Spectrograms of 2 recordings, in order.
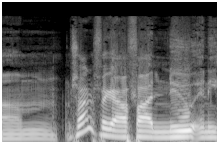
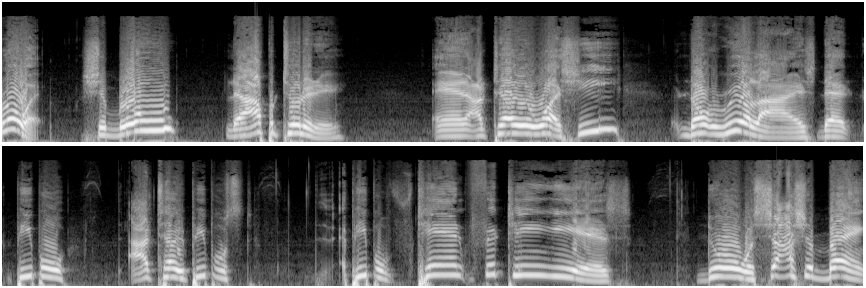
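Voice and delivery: high, put-on blend of two character voices, ranting; 9 semitones higher, 4 dB louder than usual. Commenting on Sasha Banks blowing her opportunity: Tony Atlas mixed with Charles Barkley impression. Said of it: "Tony Atlas mixed with Charles Barkley".

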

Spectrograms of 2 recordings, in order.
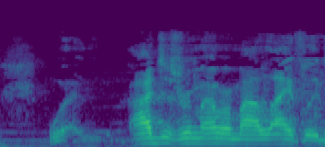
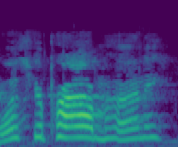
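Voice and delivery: put-on loud old southern grandma voice, pitched very high; 5 dB louder than usual. Retelling a woman on the phone who fixed their problem, old Southern grandma voice.

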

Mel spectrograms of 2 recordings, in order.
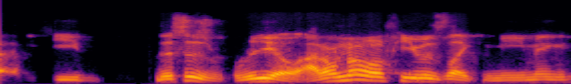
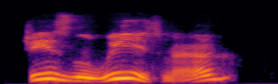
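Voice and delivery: said in a very high, pitched-up voice; 10 semitones higher than usual. Repeating a line someone said, imitating Alex saying it. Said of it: "He sounded like Alex when he said it".

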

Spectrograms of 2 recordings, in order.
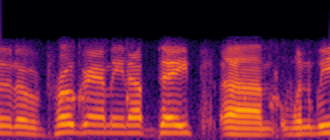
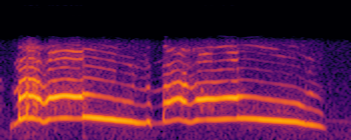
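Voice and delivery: mock very high wail, "hole" stretched out; 3 dB louder than usual. Retelling how she fell and started screaming: imitating someone screaming. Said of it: "started screaming".

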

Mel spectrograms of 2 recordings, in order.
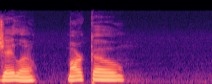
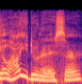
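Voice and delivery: plain

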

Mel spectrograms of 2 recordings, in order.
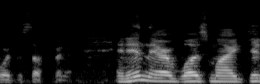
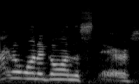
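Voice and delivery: put-on very high, sweet, soft tiny toddler voice; 10 semitones higher, 6 dB quieter than usual. Retelling a recorded talk with two-year-old Winter, in her sweet little voice. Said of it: "you hear her sweet little voice".

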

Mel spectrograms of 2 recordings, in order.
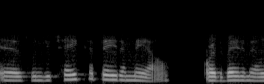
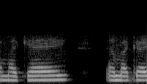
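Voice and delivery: plain

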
